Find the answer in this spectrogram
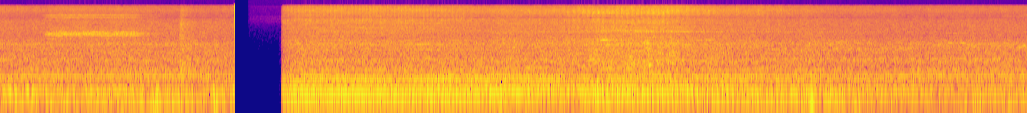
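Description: Steady low hum of an electric sewing machine motor left running, dropping out completely for under half a second a little over two seconds in.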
